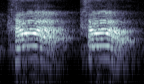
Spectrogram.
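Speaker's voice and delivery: loud high cawing crow; shrill crow call, high and loud; crow caws. Retold or imitated. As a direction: caw out like a crow. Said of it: "the crows say".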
